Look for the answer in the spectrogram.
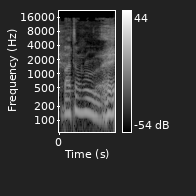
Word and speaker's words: Baton Rouge: Baton Rouge.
